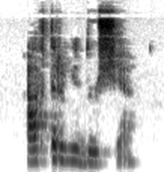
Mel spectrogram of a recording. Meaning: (verb) nominative feminine singular of веду́щий (vedúščij); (noun) female equivalent of веду́щий (vedúščij): female host, anchorwoman, narrator
- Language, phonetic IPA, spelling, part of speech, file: Russian, [vʲɪˈduɕːɪjə], ведущая, verb / adjective / noun, LL-Q7737 (rus)-ведущая.wav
